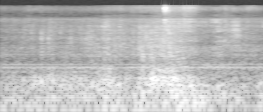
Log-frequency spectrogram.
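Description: A plastic tank scrapes and bumps as workers guide it.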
